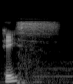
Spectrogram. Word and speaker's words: EHZX: You can pronounce it as Ace, like how you pronounce AC, the Ace.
